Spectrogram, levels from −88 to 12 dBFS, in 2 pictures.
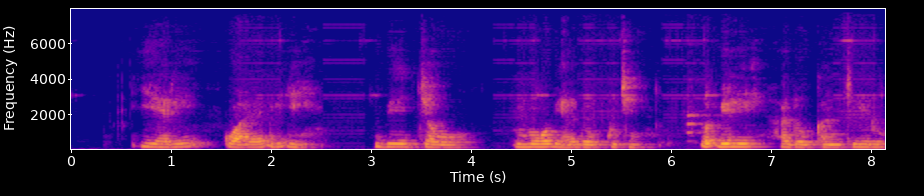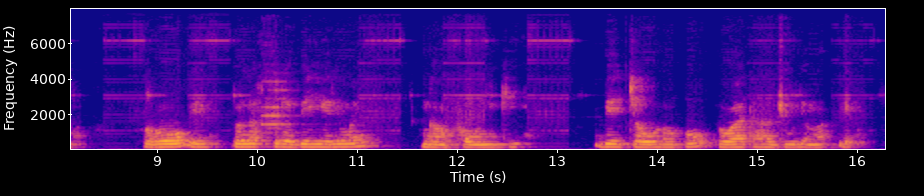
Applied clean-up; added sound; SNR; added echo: neural separator model SepFormer DNS4.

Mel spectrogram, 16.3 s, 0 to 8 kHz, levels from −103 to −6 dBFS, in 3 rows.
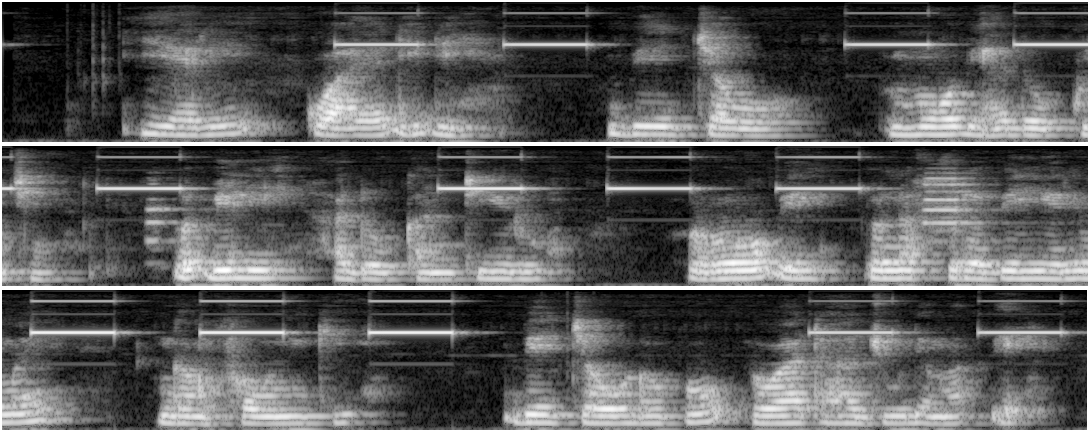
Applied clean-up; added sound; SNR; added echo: none; Alarm; 1 dB; reverberation time 0.4 s.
